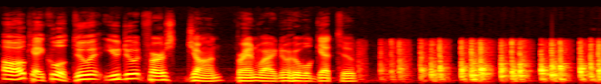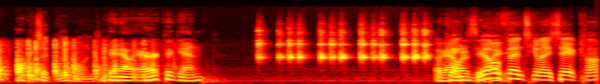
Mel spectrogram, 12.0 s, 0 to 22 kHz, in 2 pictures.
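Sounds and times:
speech: 0.1 - 3.8, 6.2 - 8.2, 10.4 - 12.0
stick tapping in a galloping rhythm imitating horse hooves: 3.6 - 10.6.

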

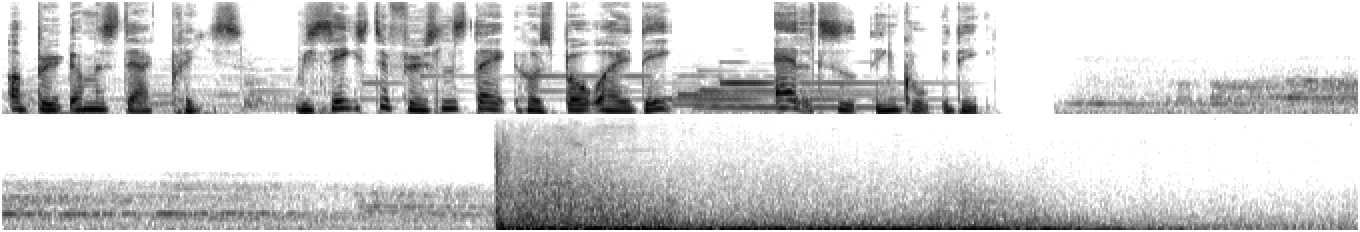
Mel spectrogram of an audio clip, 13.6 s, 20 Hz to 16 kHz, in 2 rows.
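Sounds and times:
speech: 0.0 - 5.0
explosion echoing in a railway station hall: 9.2 - 13.5.

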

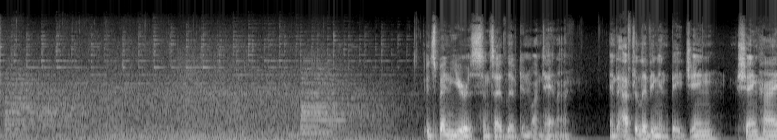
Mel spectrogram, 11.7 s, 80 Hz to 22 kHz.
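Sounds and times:
horn-like tone: 0.0 - 1.1, 4.5 - 5.7
distant train passing: 0.0 - 7.7
speech: 6.4 - 11.6.

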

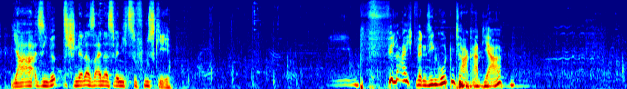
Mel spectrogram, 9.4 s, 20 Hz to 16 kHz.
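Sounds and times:
speech: 0.2 - 2.8, 6.1 - 7.8
horse neighing in a short wavering whinny: 8.1 - 9.3.

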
